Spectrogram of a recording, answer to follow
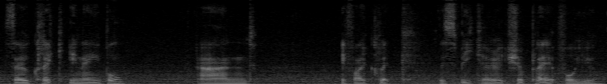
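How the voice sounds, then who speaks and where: A man giving an informal, plain step-by-step software tutorial as a radio hobbyist, recorded on a handheld camera in a small room. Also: fairly low pitch, measured pace, background noise. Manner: plain, instructional. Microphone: handheld camera or phone microphone.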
